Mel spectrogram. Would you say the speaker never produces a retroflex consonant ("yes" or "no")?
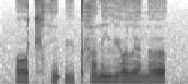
no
